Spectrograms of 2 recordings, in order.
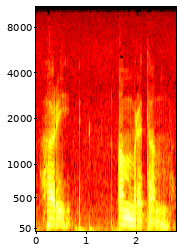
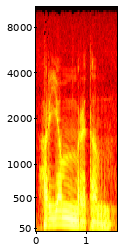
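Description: First: The two words are said separately. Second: The two words are merged into one.

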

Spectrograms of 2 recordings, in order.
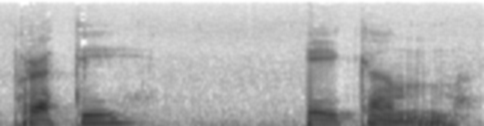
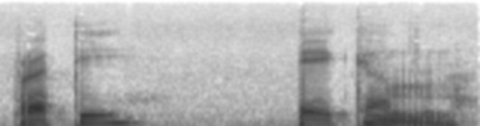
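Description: Both takes have the same delivery.

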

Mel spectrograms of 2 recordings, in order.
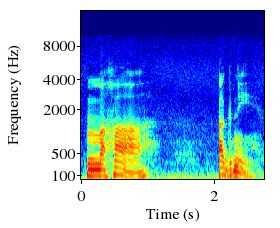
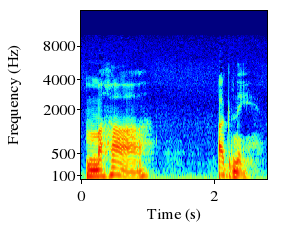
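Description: Both takes have the same delivery.

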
